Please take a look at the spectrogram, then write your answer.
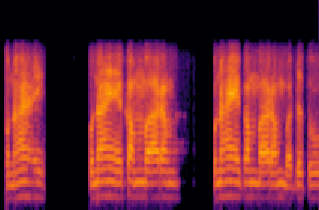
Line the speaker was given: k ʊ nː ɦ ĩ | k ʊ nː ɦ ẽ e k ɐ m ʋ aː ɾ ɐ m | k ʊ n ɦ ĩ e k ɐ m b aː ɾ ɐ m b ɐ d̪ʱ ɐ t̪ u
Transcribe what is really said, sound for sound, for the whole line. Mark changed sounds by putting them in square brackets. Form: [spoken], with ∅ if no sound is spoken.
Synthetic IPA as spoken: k ʊ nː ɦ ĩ | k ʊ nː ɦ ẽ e k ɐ m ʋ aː ɾ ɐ m | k ʊ n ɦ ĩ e k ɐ m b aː ɾ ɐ m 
